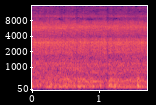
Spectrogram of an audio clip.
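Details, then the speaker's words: Coleman 533 Dual Fuel stove pumped 25 times, valve turned fully on and lit to prime and heat the generator, in hot weather: steady high-pitched hiss with no sputter or pops; normal priming. "Okay, make sure you turn it on fully, let it prime, let it heat up the generator."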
